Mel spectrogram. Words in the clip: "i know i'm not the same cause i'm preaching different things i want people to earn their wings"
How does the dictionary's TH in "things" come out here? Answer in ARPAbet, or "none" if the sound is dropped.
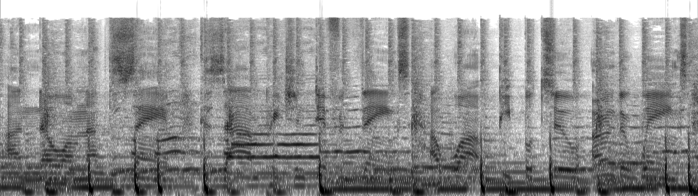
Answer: TH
